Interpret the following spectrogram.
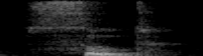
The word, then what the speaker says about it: suit: Sì, come precedentemente, la I non si pronuncia. Quindi suit. Suit.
